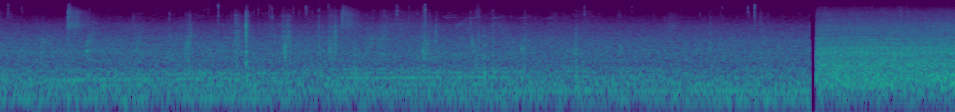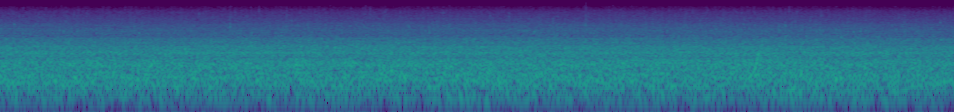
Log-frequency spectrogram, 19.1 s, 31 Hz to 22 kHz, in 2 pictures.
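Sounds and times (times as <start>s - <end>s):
flowing water rushing: 8.2s - 19.0s.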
